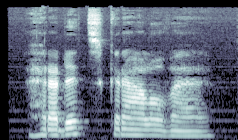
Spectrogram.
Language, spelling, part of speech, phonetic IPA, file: Czech, Hradec Králové, proper noun, [ɦradɛt͡s kraːlovɛː], Cs Hradec Králové.ogg
- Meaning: Hradec Králové (a city in the Czech Republic), located at the west Bohemia at the confluence of the Elbe and the Orlice river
